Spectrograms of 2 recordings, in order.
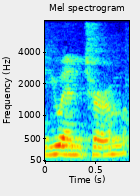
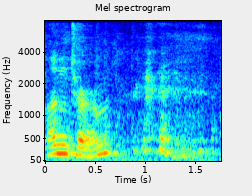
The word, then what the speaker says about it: UNTERM: It's called UN Term. I love it when some people say unterm. UN Term, that's the way it's pronounced.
